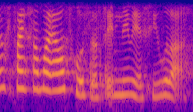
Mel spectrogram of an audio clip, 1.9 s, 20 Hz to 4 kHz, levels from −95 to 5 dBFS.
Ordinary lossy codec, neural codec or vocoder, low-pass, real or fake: Opus, 32 kbps; codec, 16 kHz, 8 kbps, FunCodec, trained on LibriTTS, 25 frames a second; 3.6 kHz; fake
